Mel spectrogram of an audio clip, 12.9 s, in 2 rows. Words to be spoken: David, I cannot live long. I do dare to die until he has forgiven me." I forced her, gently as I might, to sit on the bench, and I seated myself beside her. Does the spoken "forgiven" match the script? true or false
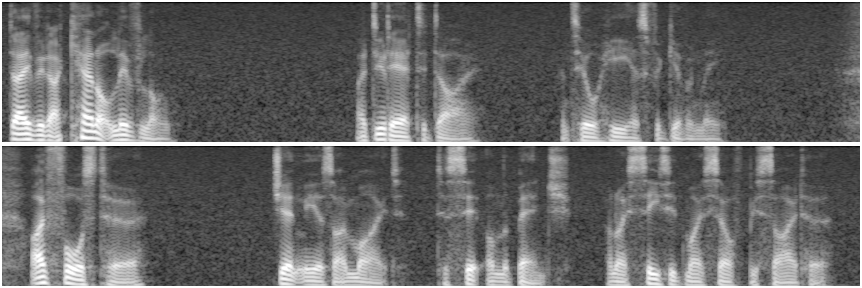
true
